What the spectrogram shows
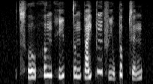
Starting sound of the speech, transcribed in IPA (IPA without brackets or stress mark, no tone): t͡sʰ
